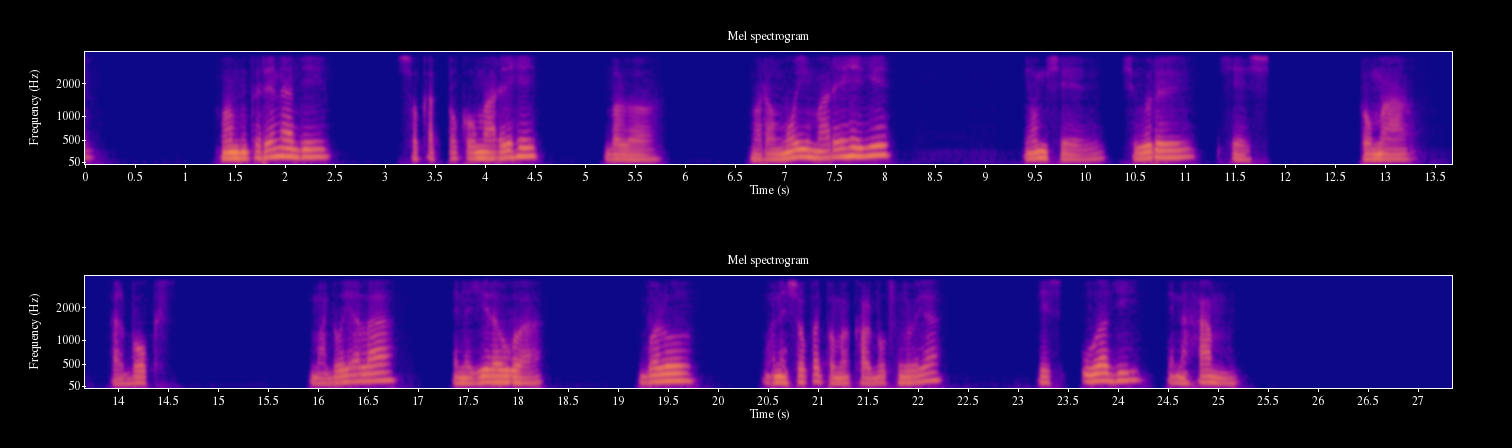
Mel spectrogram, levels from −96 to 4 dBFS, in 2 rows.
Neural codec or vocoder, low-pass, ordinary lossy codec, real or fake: codec, 16 kHz, about 1 kbps, DyCAST, with the encoder's durations; 3.6 kHz; none; fake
